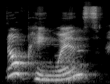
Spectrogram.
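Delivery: usual speaking voice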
